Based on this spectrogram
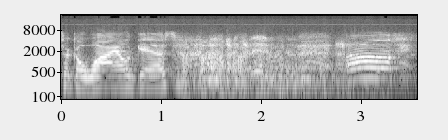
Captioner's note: all laugh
